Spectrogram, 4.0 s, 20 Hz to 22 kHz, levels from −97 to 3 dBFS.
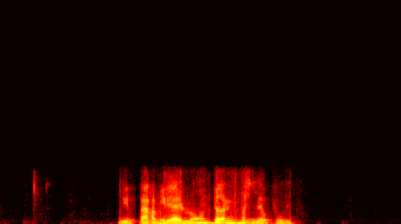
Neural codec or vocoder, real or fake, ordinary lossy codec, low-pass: codec, 24 kHz, 1.5 kbps, HILCodec; fake; Opus, 16 kbps; 5.4 kHz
